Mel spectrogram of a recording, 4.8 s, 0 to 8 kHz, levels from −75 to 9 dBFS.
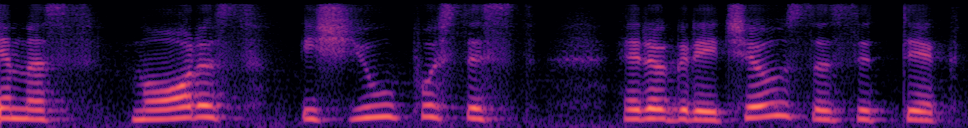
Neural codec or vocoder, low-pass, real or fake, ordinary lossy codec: codec, 16 kHz, 0.2 kbps, FocalCodec; 7.2 kHz; fake; Opus, 64 kbps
